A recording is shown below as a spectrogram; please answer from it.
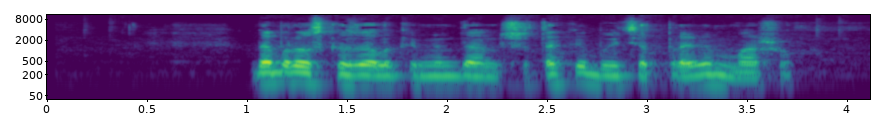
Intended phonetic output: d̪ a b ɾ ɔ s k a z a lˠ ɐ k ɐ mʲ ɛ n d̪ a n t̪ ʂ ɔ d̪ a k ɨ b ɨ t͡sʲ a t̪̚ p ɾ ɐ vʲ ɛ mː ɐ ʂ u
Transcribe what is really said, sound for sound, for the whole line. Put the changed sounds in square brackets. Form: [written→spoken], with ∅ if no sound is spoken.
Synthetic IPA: d̪ a b ɾ ɔ s k a z a lˠ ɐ k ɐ mʲ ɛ n d̪ a n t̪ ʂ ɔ [d̪→t̪] a k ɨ b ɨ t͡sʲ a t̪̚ p ɾ [ɐ→a] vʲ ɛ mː [ɐ→a] ʂ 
